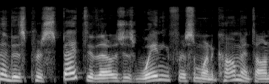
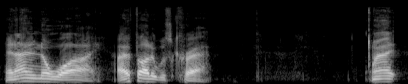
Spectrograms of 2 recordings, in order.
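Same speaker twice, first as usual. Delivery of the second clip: ordinary delivery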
